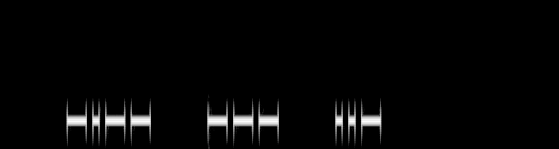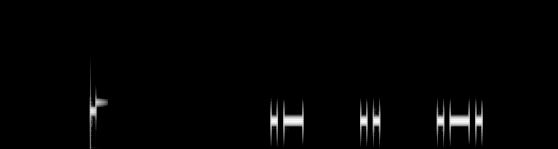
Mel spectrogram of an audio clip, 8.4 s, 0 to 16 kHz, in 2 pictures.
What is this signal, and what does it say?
Morse code, heard as a keyed tone, about 25 wpm, spaced as for 14 wpm, 700 Hz. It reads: YOU AIR
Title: 3x Character Spacing - Top 200 Words - 25wpm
